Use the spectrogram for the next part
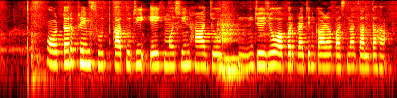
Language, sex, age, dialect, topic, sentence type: Marathi, female, 25-30, Southern Konkan, agriculture, statement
